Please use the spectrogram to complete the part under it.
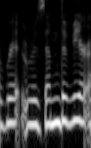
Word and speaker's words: remdesivir: Your Remdesivir, how do you say that? – Remdesivir. Remdesivir yeah.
